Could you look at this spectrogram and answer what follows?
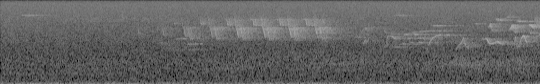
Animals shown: Eastern Wood-Pewee (Contopus virens)
Indigo Bunting (Passerina cyanea)
Wood Thrush (Hylocichla mustelina)
Rose-breasted Grosbeak (Pheucticus ludovicianus)
Ovenbird (Seiurus aurocapilla)

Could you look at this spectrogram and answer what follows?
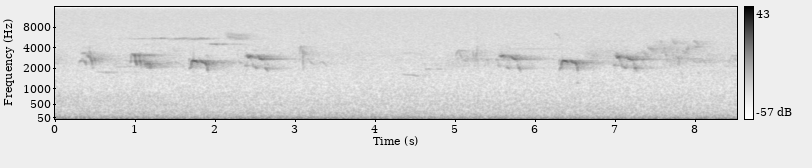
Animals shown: American Robin (Turdus migratorius)
Black-throated Green Warbler (Setophaga virens)

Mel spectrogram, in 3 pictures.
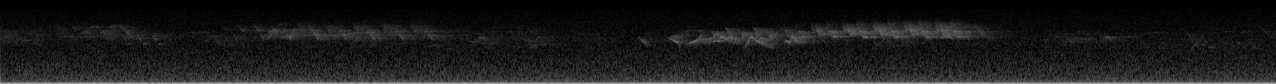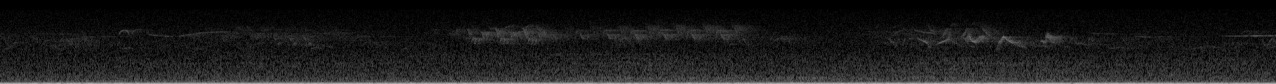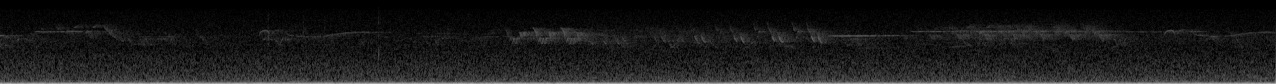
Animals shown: Ovenbird (Seiurus aurocapilla)
Chestnut-sided Warbler (Setophaga pensylvanica)
Eastern Wood-Pewee (Contopus virens)
Scarlet Tanager (Piranga olivacea)
White-throated Sparrow (Zonotrichia albicollis)
Mourning Warbler (Geothlypis philadelphia)
Red-eyed Vireo (Vireo olivaceus)

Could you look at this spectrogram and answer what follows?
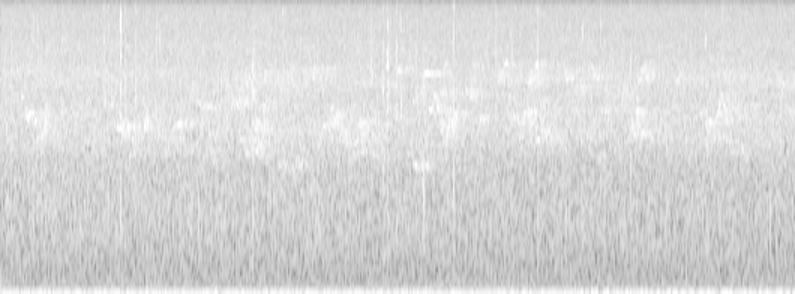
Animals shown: Indigo Bunting (Passerina cyanea)
Red-eyed Vireo (Vireo olivaceus)
Black-throated Blue Warbler (Setophaga caerulescens)
Rose-breasted Grosbeak (Pheucticus ludovicianus)

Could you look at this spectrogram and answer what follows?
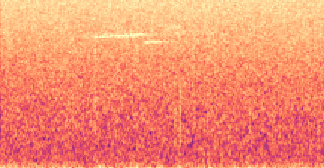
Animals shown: Black-throated Green Warbler (Setophaga virens)

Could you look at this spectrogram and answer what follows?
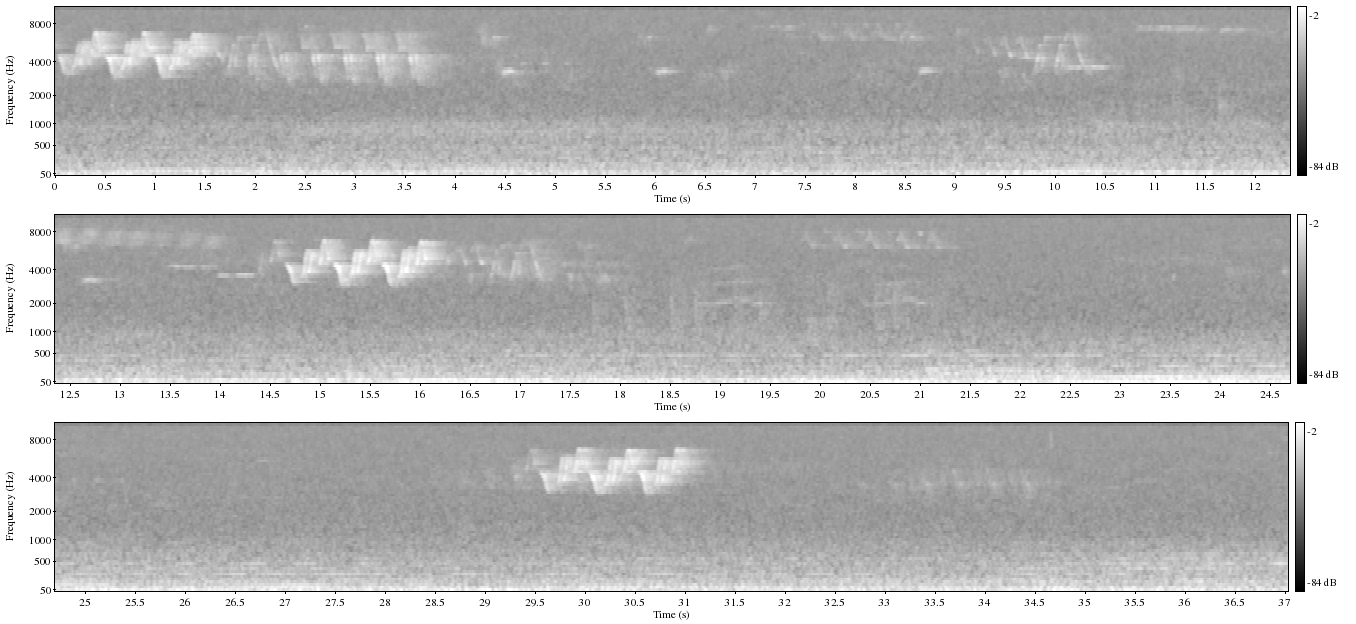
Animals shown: Common Yellowthroat (Geothlypis trichas)
Black-capped Chickadee (Poecile atricapillus)
Chestnut-sided Warbler (Setophaga pensylvanica)
Blue Jay (Cyanocitta cristata)
Black-and-white Warbler (Mniotilta varia)
Ovenbird (Seiurus aurocapilla)

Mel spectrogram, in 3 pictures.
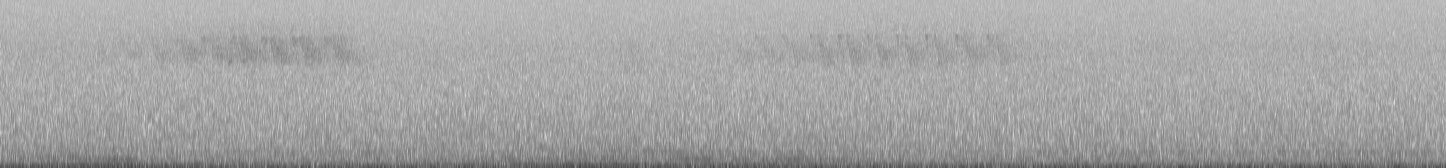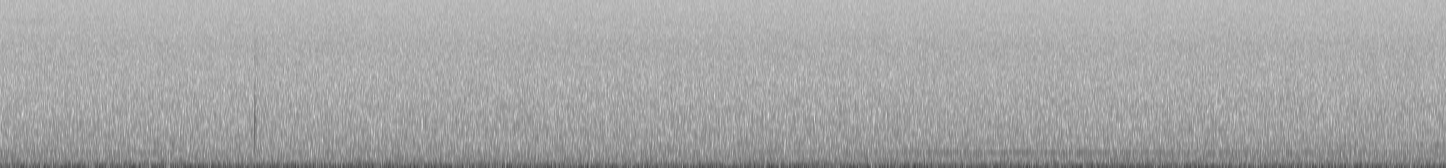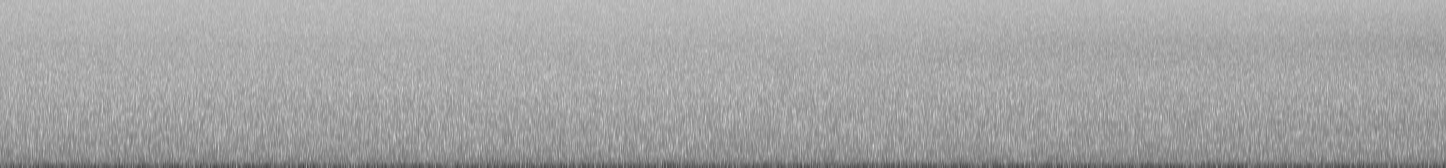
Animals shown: Ovenbird (Seiurus aurocapilla)

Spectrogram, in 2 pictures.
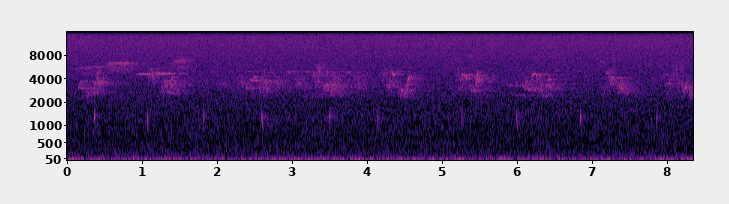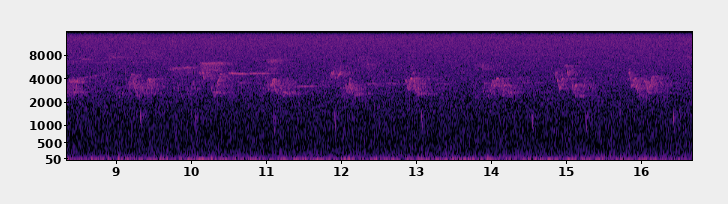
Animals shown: Ovenbird (Seiurus aurocapilla)
Black-throated Green Warbler (Setophaga virens)
unknown mammal
Red-eyed Vireo (Vireo olivaceus)

